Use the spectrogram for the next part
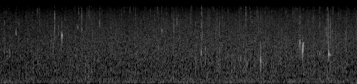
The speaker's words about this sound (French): Le dernier jour, il pleut. De grosses gouttes de pluie fouettées par le vent.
